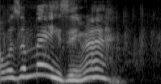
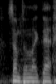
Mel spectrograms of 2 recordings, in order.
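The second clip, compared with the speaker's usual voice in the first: ordinary talk, nothing marked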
